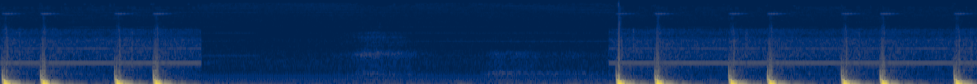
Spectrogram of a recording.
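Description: Deep, muffled double thumps like a heartbeat, made by pushing in the bottom of a small plastic trash can: two lub-dub pairs, a silent pause, then three more steady pairs, fairly loud.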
